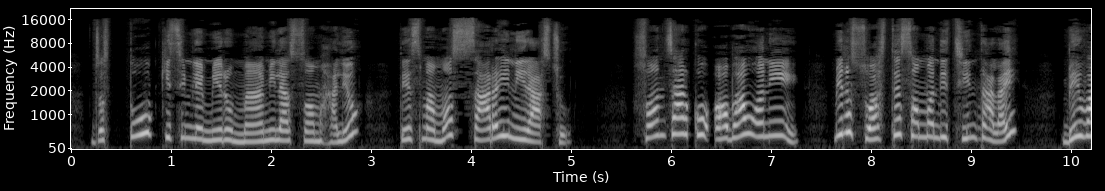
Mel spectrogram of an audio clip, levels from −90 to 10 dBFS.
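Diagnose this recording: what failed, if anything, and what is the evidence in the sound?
Transcoding between lossy codecs runs through the whole clip, a codec-stage fault. The speech has nothing above 16.6 kHz, and two distinct kinds of coding artefact sit on top of each other rather than one consistent texture. That layering fits a likely chain of an older WMA encode at about 96 kbit/s followed by a Vorbis re-encode near 59 kbit/s. The second encoder wastes bits reproducing the first one's damage, and the cut-off stays fixed at its lowest point in the chain.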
